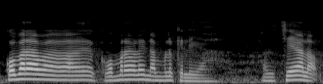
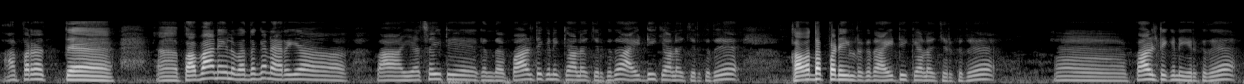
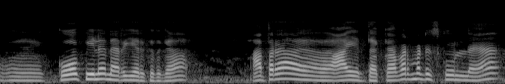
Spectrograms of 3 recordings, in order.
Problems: background conversations at intervals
